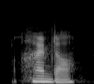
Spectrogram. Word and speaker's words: Heimdall: And Heimdall. Is that how you say his name? Heimdall? – Heimdall.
